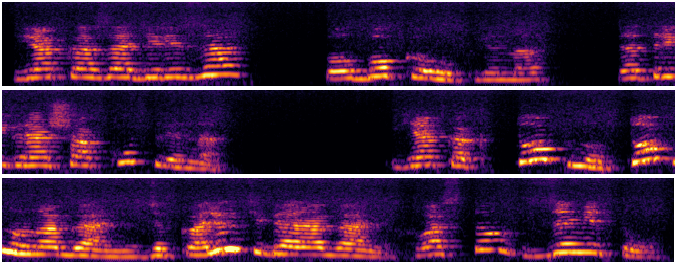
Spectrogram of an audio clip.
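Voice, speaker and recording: Woman playing sly defiant she-goat, high voice, rhyming chant, storybook, echoey and distant. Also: sing-song, moderate pace, muffled recording. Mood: threatening. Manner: chanting in rhyme. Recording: roomy, distant camera microphone.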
